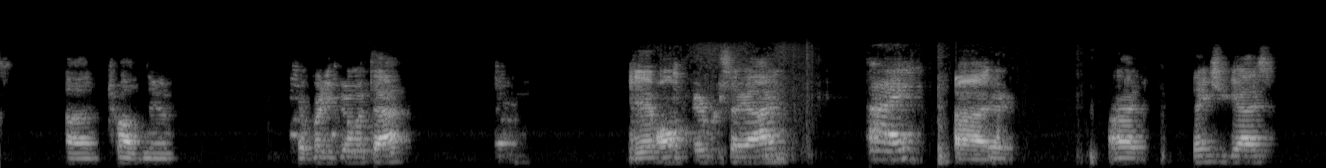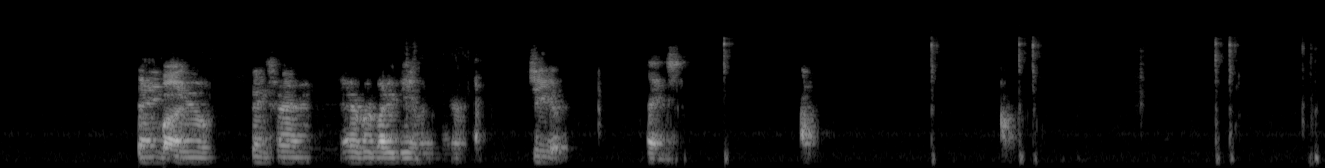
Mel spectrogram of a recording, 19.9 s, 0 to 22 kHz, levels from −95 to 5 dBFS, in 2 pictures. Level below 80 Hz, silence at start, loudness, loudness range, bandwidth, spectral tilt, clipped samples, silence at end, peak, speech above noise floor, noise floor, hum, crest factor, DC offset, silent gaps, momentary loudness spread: under -90 dBFS; 0 s; -34 LUFS; 19 LU; 9 kHz; -2.5 dB/octave; under 0.1%; 0.7 s; -14 dBFS; 53 dB; -87 dBFS; none; 22 dB; under 0.1%; none; 22 LU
